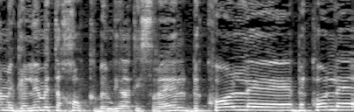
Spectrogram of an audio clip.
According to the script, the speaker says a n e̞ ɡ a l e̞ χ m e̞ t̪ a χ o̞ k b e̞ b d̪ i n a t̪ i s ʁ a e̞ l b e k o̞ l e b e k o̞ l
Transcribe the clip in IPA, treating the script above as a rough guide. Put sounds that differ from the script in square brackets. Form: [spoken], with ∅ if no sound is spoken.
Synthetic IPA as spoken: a [m] e̞ ɡ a l e̞ [∅] m e̞ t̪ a χ o̞ k b e̞ [m] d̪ i n a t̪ i s ʁ a e̞ l b e [kʰ] o̞ l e b e k o̞ l

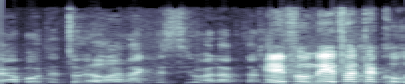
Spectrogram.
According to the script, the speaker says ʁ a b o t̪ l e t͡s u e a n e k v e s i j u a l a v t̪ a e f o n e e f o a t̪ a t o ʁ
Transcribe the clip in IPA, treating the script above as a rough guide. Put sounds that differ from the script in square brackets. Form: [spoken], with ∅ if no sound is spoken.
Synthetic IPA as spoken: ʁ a b o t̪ l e t͡s [o] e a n [a] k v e s i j u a l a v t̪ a e f o [m] e e f o a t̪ a [k] o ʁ

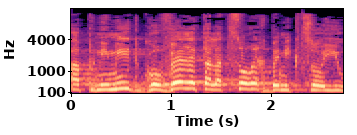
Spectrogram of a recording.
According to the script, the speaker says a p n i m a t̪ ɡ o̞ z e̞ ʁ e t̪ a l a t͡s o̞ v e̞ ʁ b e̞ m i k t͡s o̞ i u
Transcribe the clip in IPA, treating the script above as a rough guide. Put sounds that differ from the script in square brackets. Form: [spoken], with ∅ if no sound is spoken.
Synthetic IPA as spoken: a p n i m [i] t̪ ɡ o̞ [v] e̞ ʁ e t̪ a l a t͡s o̞ [ʁ] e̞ [χ] b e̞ m i k t͡s o̞ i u

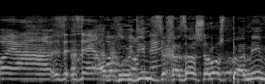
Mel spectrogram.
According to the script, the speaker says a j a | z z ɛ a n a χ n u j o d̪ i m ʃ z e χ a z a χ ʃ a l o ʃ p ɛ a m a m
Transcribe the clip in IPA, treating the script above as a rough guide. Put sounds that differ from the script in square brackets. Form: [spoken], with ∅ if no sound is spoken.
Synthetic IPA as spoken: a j a | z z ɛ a n a χ n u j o d̪ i m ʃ z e χ a z a [ʁ] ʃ a l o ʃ p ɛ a m [i] m

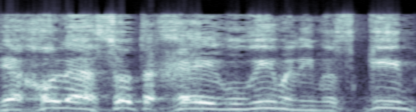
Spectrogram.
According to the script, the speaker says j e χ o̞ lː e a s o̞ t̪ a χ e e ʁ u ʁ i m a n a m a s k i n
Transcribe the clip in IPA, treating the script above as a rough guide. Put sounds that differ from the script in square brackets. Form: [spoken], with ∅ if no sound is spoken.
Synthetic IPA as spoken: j [a] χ o̞ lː e a s o̞ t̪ a χ e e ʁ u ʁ i m a n [i] m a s k i [m]

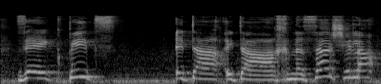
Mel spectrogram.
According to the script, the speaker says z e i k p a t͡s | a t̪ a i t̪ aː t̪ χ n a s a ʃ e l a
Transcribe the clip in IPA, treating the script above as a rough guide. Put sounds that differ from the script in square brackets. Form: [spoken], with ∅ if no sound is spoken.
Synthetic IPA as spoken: z e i k p [i] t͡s | [e] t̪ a [e] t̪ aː [∅] χ n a s a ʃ e l a

